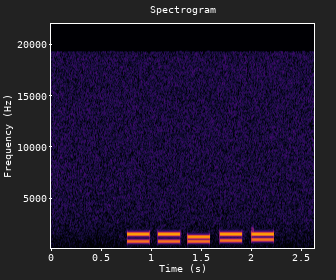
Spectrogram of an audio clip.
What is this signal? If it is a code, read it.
DTMF, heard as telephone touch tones, dialled by hand, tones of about 220 ms. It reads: 6649#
